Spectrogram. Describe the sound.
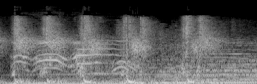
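In a video game, a stick weapon lands an accidental blow, heard as several swishing whooshes with dull thudding hits, repeated in quick succession over a constant bed of game noise.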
